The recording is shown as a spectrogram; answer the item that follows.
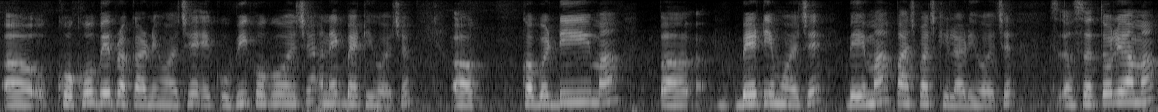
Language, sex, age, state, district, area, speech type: Gujarati, female, 18-30, Gujarat, Ahmedabad, urban, spontaneous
